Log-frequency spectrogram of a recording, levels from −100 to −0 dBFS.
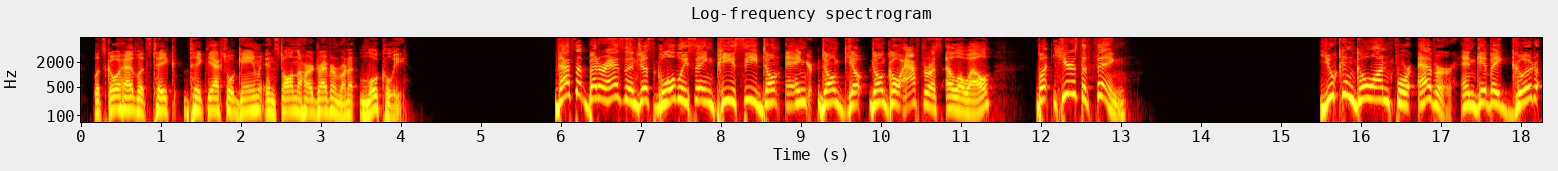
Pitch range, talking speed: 140-205 Hz, 160 wpm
